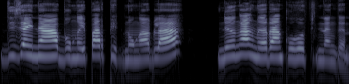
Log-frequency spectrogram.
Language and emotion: Bodo, angry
